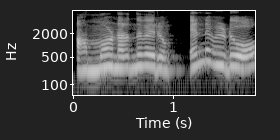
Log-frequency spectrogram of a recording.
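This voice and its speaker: A woman's voice: sits high, darkish tone, lightly acted. A woman reading aloud voices a timid young woman in a romance story, who speaks hesitantly and stumbles over her words. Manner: hesitant, halting speech.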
